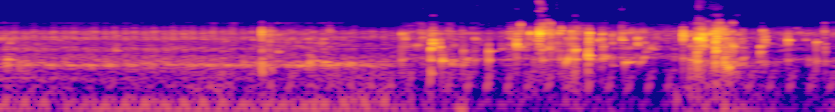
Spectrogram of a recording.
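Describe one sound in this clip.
Water splashes and bubbles close by.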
